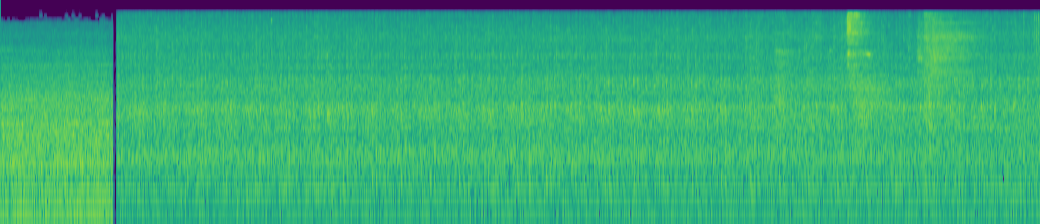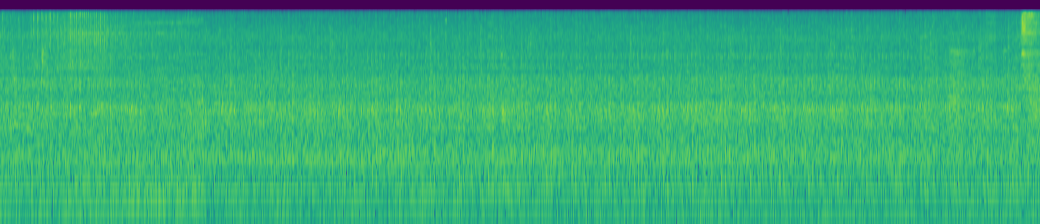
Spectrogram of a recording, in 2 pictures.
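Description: A heavy truck's diesel engine idling steadily, with a few short hisses partway through.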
